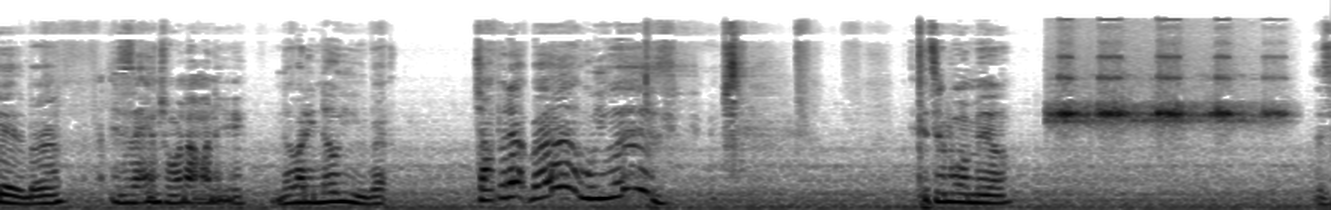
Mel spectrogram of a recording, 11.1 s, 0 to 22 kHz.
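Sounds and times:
crickets chirping: 0:08.7 - 0:10.9.

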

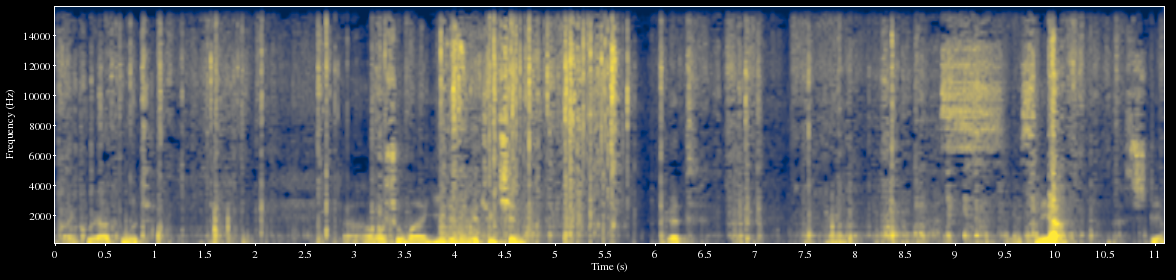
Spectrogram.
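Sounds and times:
plastic bags rustling: 0:00.0 - 0:11.0.

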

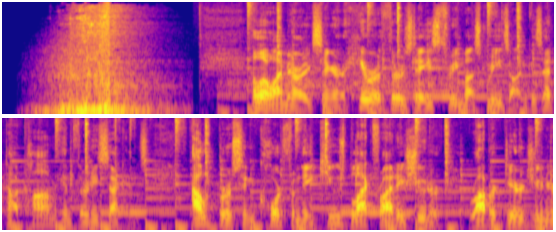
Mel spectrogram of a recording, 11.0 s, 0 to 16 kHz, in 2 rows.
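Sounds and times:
whoosh with deep rumble: 0:00.2 - 0:01.9.

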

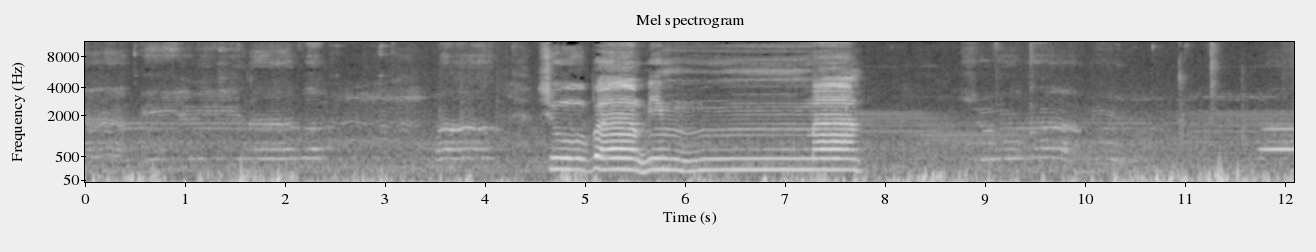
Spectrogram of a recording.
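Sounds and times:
low uneven rumbling noise: 0:00.0 - 0:12.0
voice singing a held note: 0:00.0 - 0:12.0.

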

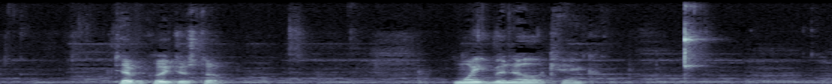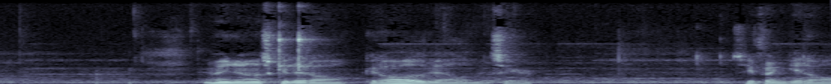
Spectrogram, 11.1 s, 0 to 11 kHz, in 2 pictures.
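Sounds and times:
faint background music: 0:00.0 - 0:11.0
metal spoon clinking glass bowl: 0:04.6 - 0:04.8.

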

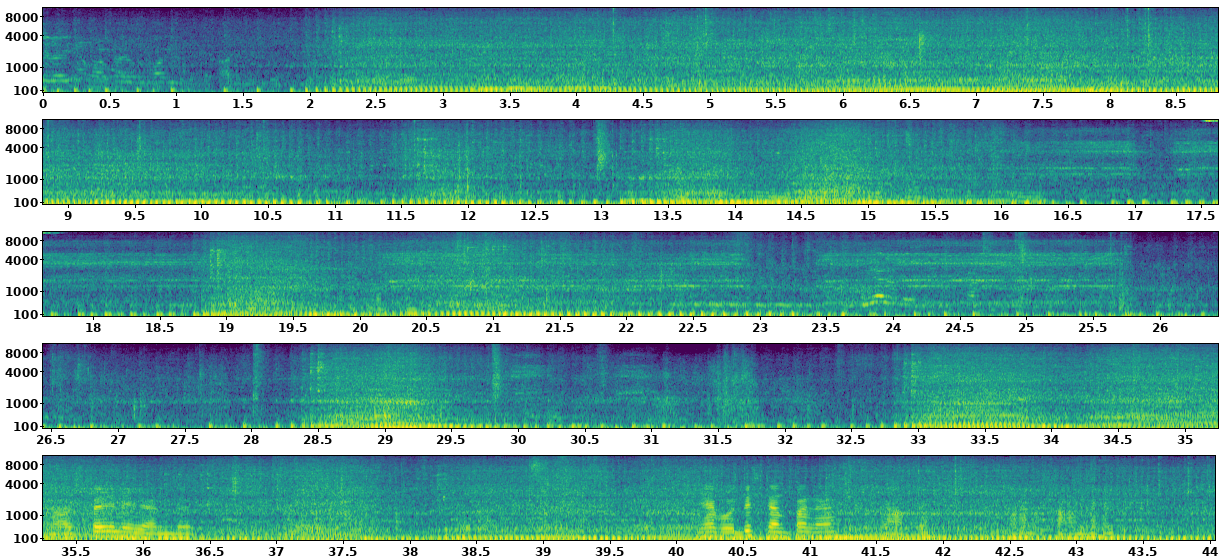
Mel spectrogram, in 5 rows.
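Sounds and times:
motor scooter engine: 0:00.0 - 0:44.0.

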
